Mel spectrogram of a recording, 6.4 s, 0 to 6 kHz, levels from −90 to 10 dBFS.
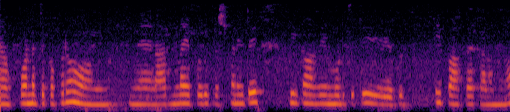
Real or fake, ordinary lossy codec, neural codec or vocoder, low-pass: real; none; none; 5.4 kHz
